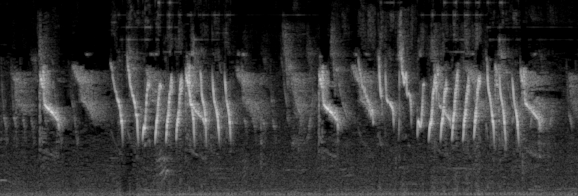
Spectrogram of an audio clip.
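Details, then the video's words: Song of the Javan white-eye, meant to prompt young birds into singing: two long bouts of very fast, high, descending chirped notes in rapid trills, with a steady low hum behind. "Pleci Bakalan Ikutan WITWIT ga pake lama Bikin Gacor!!!"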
